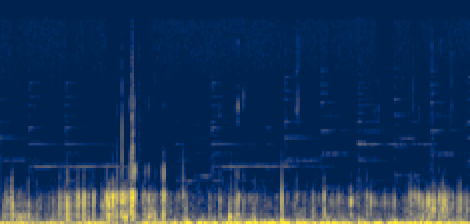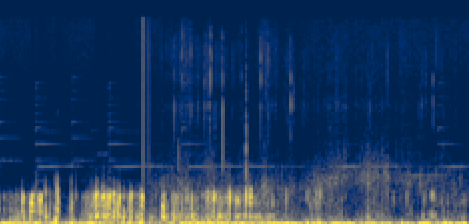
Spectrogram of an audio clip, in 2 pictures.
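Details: Continuous low gurgling and rumbling from an adult abdomen, with soft music over it; the person says they are not hungry today: ordinary bowel sounds (stomach rumbling).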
